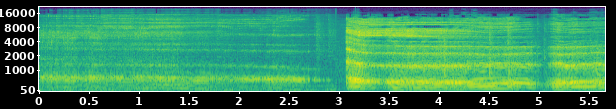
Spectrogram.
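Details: A long, low, rumbling belch, then a louder voiced burp with wavering pitch, from a burping compilation; repeated burping.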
